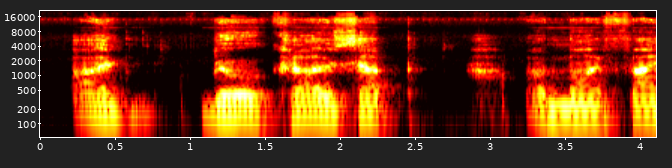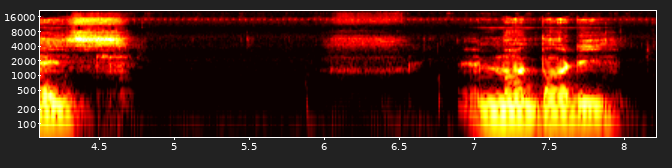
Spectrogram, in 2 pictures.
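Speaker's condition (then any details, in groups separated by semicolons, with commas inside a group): Cerebral palsy; talks slowly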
